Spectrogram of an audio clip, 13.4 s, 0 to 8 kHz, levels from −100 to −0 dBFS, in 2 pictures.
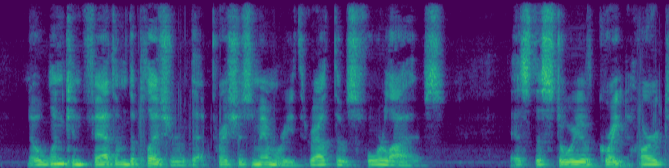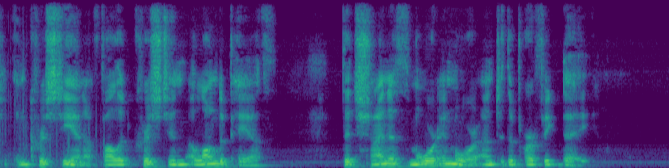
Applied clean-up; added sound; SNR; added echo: neural separator model SepFormer DNS4.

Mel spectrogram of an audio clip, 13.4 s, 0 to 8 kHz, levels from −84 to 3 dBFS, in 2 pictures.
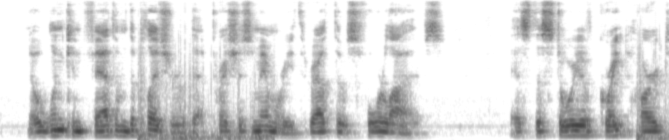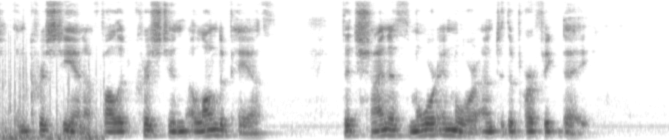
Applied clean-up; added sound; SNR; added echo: none; Wind; 10 dB; reverberation time 0.5 s.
